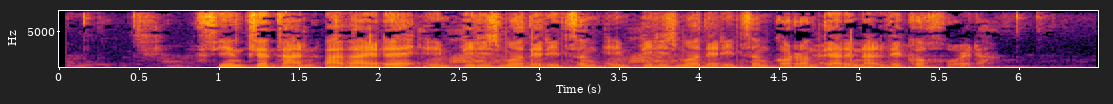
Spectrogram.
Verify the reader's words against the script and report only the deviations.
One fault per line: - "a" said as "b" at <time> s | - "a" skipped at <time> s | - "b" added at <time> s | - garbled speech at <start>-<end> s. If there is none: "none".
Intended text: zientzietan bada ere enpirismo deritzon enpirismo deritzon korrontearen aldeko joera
none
